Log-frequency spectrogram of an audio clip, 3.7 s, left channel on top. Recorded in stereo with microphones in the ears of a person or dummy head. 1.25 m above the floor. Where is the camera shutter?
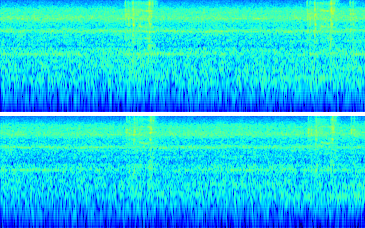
75° left (ahead or behind), 3.5 m.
